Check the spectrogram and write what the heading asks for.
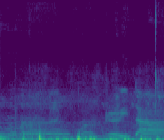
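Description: A group of children singing softly together between louder sung lines, with several short knocks.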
